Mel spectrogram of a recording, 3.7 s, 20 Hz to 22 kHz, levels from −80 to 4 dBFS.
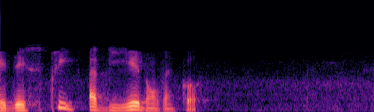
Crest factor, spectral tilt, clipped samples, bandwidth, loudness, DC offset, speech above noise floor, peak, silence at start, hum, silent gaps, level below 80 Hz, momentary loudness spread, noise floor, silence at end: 20 dB; -12.5 dB/octave; under 0.1%; 4 kHz; -19 LUFS; under 0.1%; 37 dB; 0 dBFS; 0 s; none; none; -46 dBFS; 12 LU; -55 dBFS; 1.8 s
